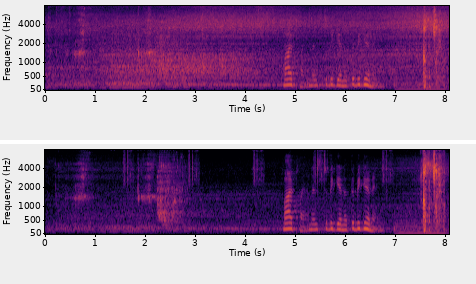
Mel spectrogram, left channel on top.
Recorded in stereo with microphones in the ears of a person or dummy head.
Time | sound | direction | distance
0.2 | cutlery clinking | 5° left (ahead or behind) | 6 m
2.2 | a splash | 50° right (ahead or behind) | 5.5 m
4.8 | a woman speaking | 20° right (ahead or behind) | 0.9 m
7.0 | chewing | 25° right (ahead or behind) | 0.8 m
